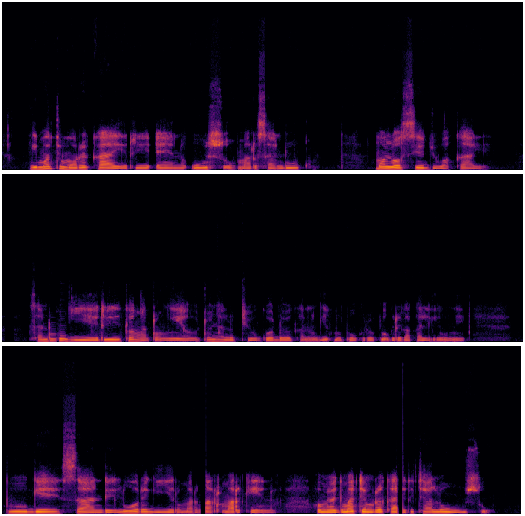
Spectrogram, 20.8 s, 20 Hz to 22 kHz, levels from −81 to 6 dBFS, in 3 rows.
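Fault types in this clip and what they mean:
repeated packet loss (robotic sound): Packets kept going missing from 6.97 to 7.81 s, just after "molosi e jua kali". Four gaps, the longest 117 ms, were patched by stretching the previous sound, so about 30% of that stretch is filler and it sounds choppy and robotic.
jitter buffer slow-down: The receiver's buffer ran short, so it repeated tiny slices of audio to rebuild a reserve. From 7.45 to 8.00 s this adds about 36 ms, and the speech plays at 95% speed, slightly drawn out while the pitch stays unchanged.
call bitrate drop: The estimated bandwidth fell and the encoder went from 32 to 10 kbps, staying at the lowest rate for 1.43 s. Between 7.71 and 10.50 s the coding turns coarse and the top end shrinks from 20 kHz to 8 kHz, leaving the speech rough and muffled.
jitter buffer speed-up: Too much audio had built up in the buffer, so the receiver cut out short pitch-period pieces to reduce the delay. 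After "e kano gik mopogore", from 11.82 to 13.12 s, about a tenth of a second disappears and the speech runs hurried at 108%.
input switched to a poorer device: The capture most likely changed to a narrower-band microphone. After "luwore gi yiero mar", an 80 ms silence at 16.53 s is followed by dull, boxy sound until 19.23 s, with nothing above 5.3 kHz, a level shift of around 5 dB and new background noise about 45 dB down.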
